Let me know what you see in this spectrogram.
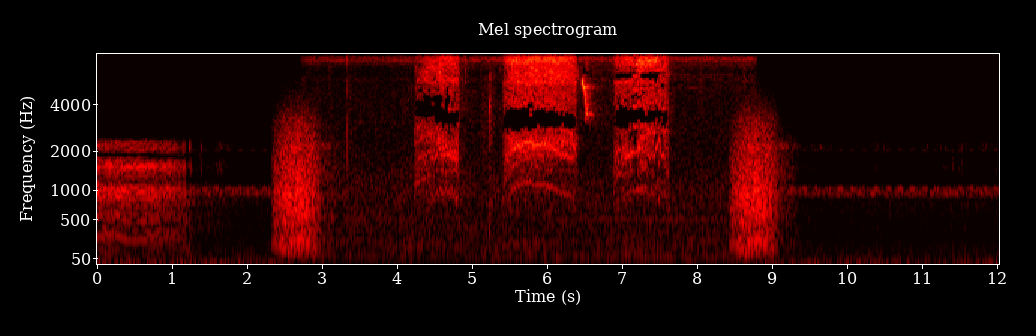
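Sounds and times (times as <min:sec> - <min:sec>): loud whoosh: 0:02.3 - 0:03.1, 0:08.4 - 0:09.2
birds giving harsh rasping calls: 0:04.2 - 0:07.7.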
